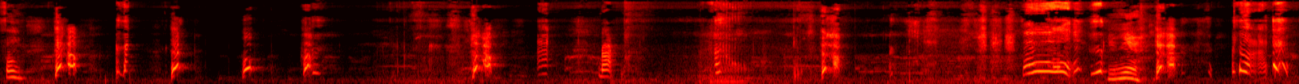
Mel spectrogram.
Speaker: You still have the hiccups? Yeah. Uh-huh. Let's see if we can make hiccups go away.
